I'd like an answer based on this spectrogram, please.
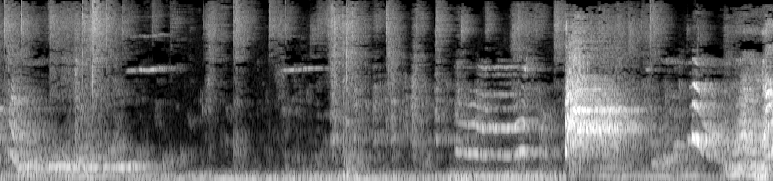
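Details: A mother Golden Retriever disciplines an aggressive, disrespectful golden retriever puppy. Whiny yelps give way to sharp, loud barks near the end, over a low steady hum and faint background music.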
